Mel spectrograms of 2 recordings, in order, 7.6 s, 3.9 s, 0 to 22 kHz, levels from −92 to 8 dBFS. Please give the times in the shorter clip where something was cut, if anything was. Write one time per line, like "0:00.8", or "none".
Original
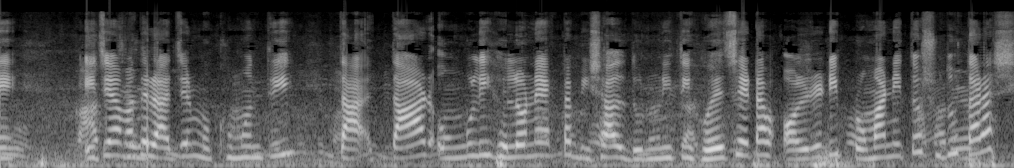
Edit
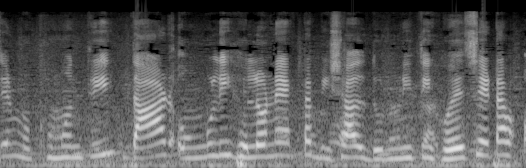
0:00.9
